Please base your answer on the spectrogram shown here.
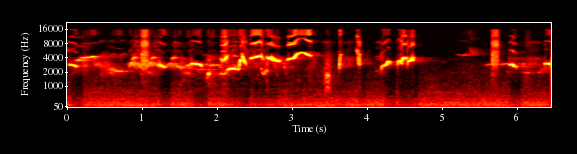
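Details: Oriental magpie-robin singing energetically, a recording meant to coach caged birds that no longer sing: looping melodious whistles and wavering notes broken by loud dry clicks, then a quieter spell before more phrases.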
